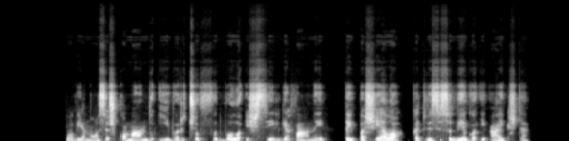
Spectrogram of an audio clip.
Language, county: Lithuanian, Kaunas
